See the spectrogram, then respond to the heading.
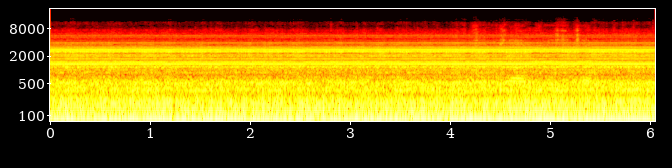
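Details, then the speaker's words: Chinese diesel heater in a Talbot Express motorhome: steady loud deep jet-like roar with a constant hum, no pitch change; the noise comes from the heater exhaust rather than the heater body. "that's true well the actual nose is coming from the exhaust not from heater"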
